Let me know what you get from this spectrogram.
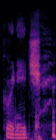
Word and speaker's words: Greenwich: And if you're from that part of the world, that's how you pronounce it, Greenwich. G-R-I-N-I-C-H.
